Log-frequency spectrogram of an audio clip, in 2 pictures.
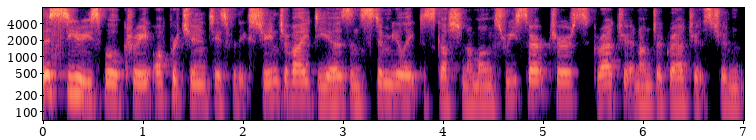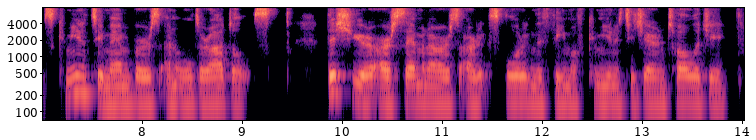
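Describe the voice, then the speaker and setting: With a Scottish accent, a woman speaks at a fairly quick pace with hardly any pauses, her very deep, low pitch and dark, mellow tone showing ordinary pitch variation over a quiet background. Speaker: seminar host. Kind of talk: formal introduction. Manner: formal.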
